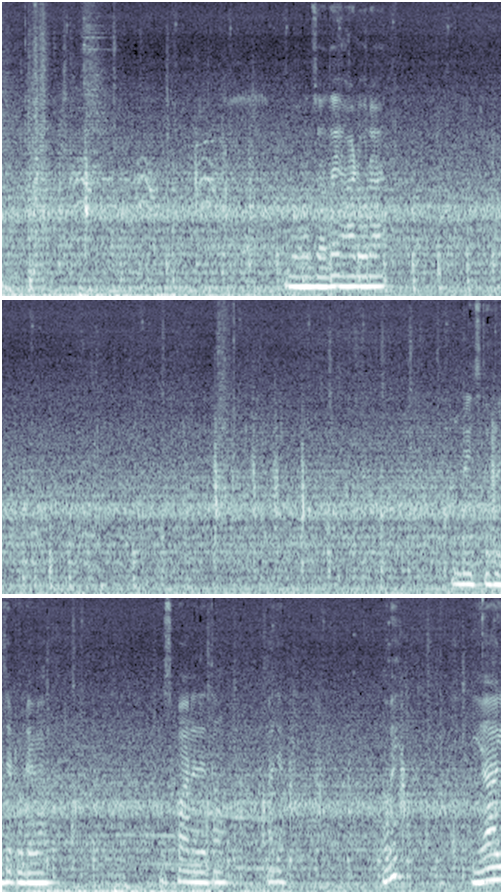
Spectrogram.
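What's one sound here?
Footsteps crunch on gravel and wooden planks.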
